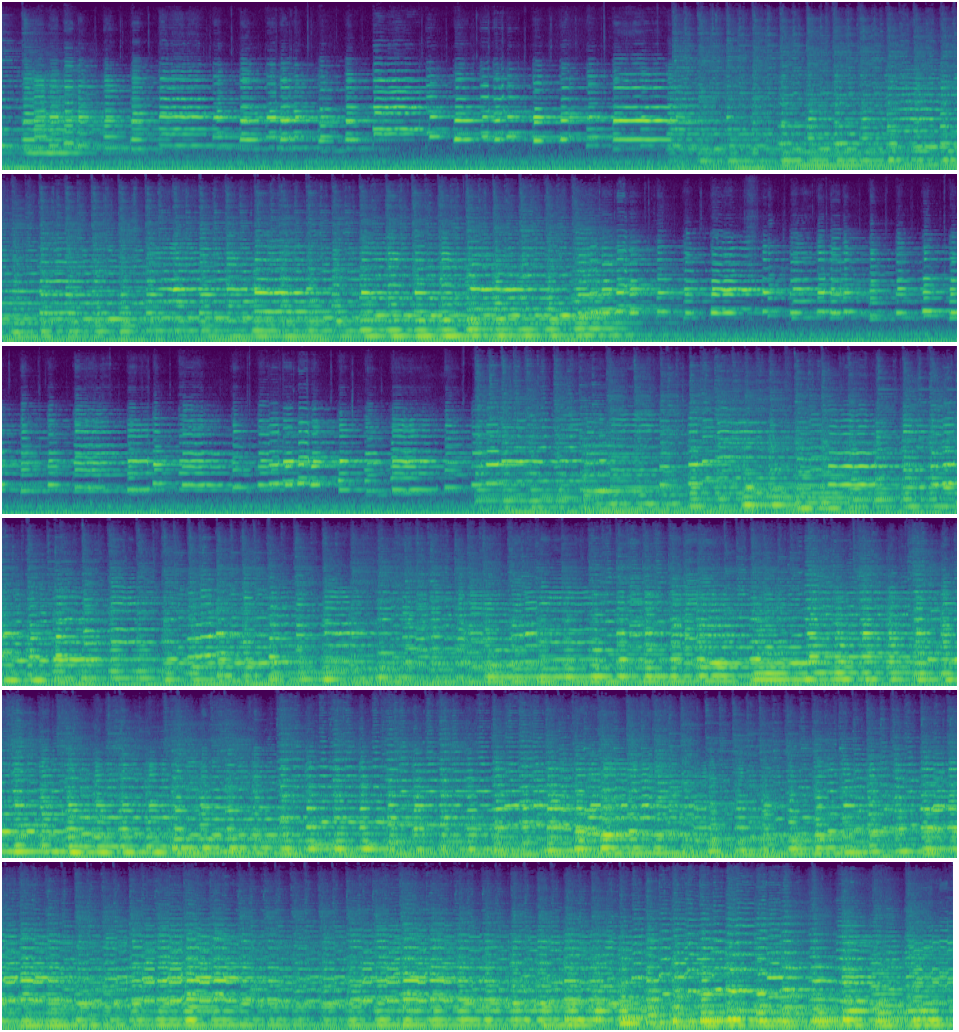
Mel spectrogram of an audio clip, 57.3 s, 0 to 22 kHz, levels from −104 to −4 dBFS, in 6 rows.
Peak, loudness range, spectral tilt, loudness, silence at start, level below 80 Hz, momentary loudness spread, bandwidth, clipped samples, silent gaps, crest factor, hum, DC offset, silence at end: -6 dBFS; 6 LU; -6 dB/octave; -25 LUFS; 0 s; -38 dBFS; 10 LU; 17.5 kHz; under 0.1%; none; 20 dB; none; 0.7%; 0 s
